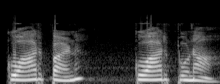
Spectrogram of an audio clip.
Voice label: "kuaarpan", Punjabi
